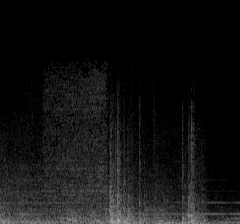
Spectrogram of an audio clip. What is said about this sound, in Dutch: Ja, en we gaan nu proberen ons hier in de metro te wringen.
